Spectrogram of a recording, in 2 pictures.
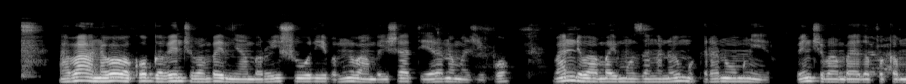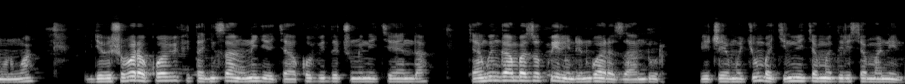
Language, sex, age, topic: Kinyarwanda, male, 18-24, education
